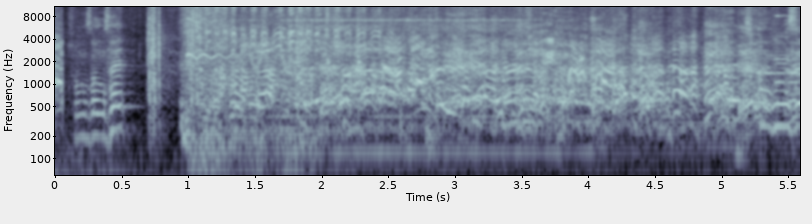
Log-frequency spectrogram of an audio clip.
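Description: A young man laughs loudly in a giggle.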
